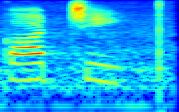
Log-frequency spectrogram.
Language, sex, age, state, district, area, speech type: Tamil, female, 18-30, Tamil Nadu, Tiruvarur, rural, read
